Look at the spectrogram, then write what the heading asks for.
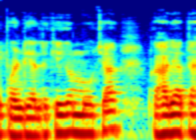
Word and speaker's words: Mocha: और मोका कहा जाता है, मोखा भी कहा जाता है उसे, जनरली वहाँ के प्रोनाउंसिएशन में उसे मोचा कहते हैं।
